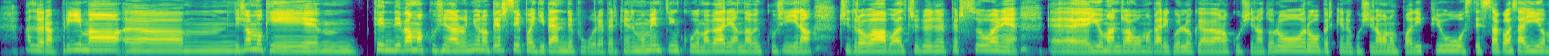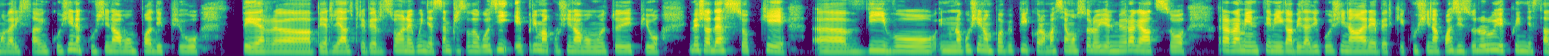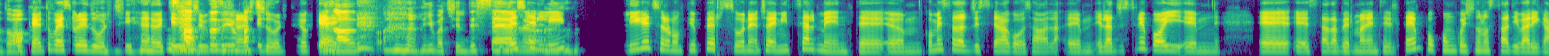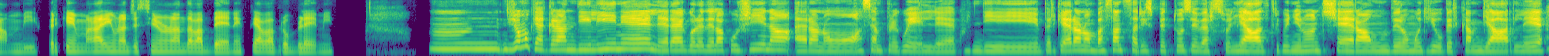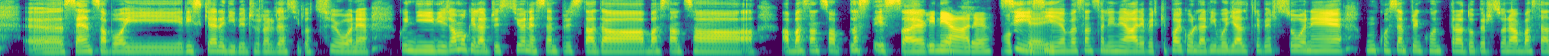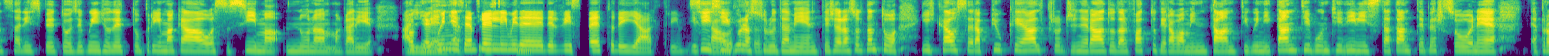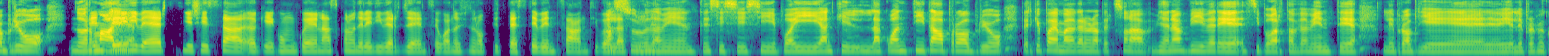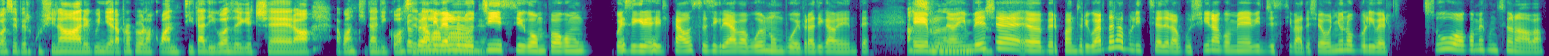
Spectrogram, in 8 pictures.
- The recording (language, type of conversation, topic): Italian, podcast, Come rendi la cucina uno spazio davvero confortevole per te?
- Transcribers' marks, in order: chuckle; "perché" said as "pecché"; cough; laughing while speaking: "esatto"; laughing while speaking: "okay"; chuckle; "cioè" said as "ceh"; "gestita" said as "gestia"; "Proprio" said as "propio"; "Cioè" said as "ceh"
